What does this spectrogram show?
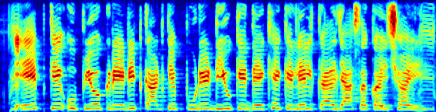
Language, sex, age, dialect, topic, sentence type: Magahi, female, 31-35, Western, banking, statement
